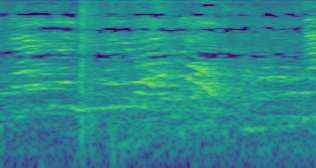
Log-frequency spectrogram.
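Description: Young children's voices chattering and calling out over one another in a classroom.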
